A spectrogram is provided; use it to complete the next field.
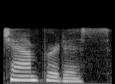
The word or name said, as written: champertous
